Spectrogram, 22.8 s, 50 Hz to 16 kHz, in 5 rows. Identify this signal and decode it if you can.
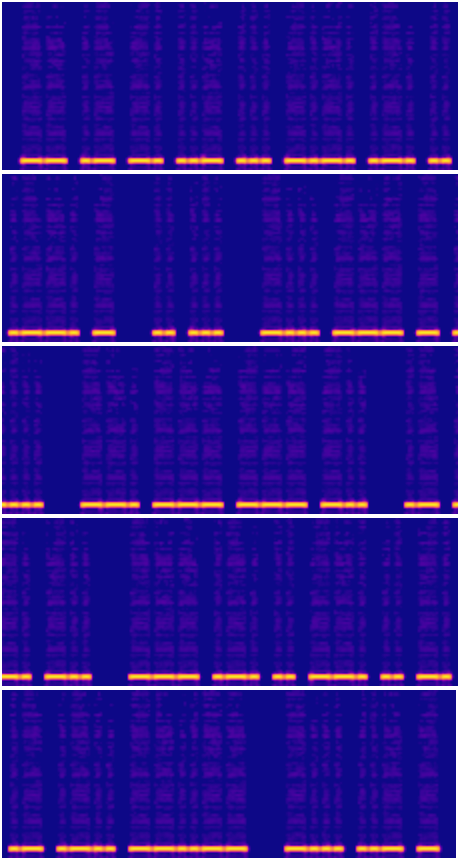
Morse code, heard as a keyed tone, about 20 wpm, 1000 Hz. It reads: MANUSCRIPT IS BOTH GOOD AND ORIGINAL, BUT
